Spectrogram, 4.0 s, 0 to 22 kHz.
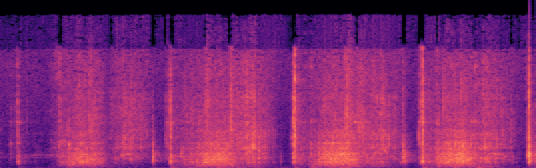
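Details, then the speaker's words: Stihl FS91R string trimmer, choke and run position: slow, hard, labored recoil pulls with dragging whir and no firing, head turning as rope pulled; clutch stuck engaged (possibly rusted from disuse), carburetor issue also suspected. "So I know we're dealing with a carburetor issue and we're also dealing with a clutch issue. For whatever reason, the clutch is engaged."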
